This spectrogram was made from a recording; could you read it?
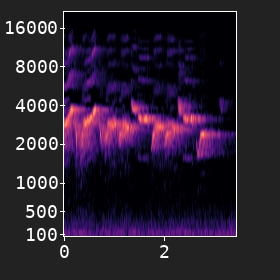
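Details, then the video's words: Chinese hwamei of the natural, untrained voice, played to train caged birds: a continuous string of clear whistled slurs, each rising and falling, stepping gradually lower and softer toward the end. "Luyện giọng Họa Mi mộc"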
